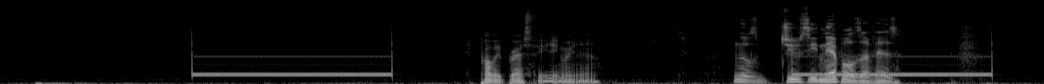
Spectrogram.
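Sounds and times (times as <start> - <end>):
hum: 0.0 - 10.4
electronic phone tone of an outgoing call ringing: 1.9 - 4.0, 7.8 - 10.0
speech: 4.8 - 6.1, 7.3 - 9.1.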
